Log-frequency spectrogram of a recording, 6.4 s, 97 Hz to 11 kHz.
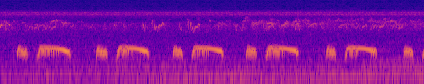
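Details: Spotted dove used as a lure bird, 'celir racik' type, cooing steadily: a clipped note and a longer falling coo repeated about every 1.3 seconds, over busy chirping from small birds and a continuous high whine.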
